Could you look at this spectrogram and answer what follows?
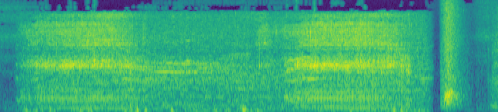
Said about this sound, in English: Now, yesterday on the show, these were the snores. Have a little listen.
